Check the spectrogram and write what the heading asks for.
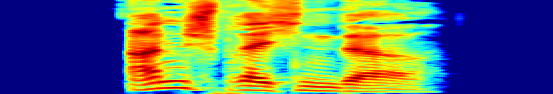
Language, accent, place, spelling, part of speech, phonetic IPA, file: German, Germany, Berlin, ansprechender, adjective, [ˈanˌʃpʁɛçn̩dɐ], De-ansprechender.ogg
- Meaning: inflection of ansprechend: 1. strong/mixed nominative masculine singular 2. strong genitive/dative feminine singular 3. strong genitive plural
